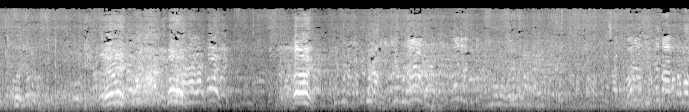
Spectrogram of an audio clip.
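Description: Men shout angrily close by and over one another.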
